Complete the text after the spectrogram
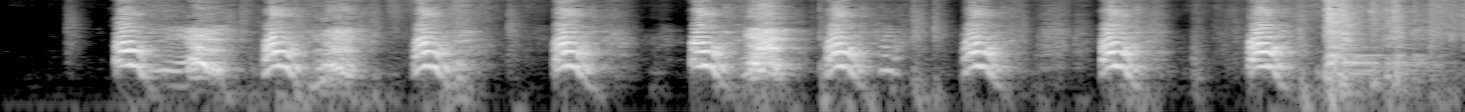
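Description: A dog barks repeatedly close by.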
